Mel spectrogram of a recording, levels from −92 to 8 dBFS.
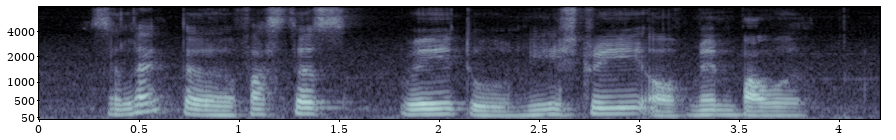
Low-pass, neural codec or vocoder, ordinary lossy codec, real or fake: none; none; none; real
